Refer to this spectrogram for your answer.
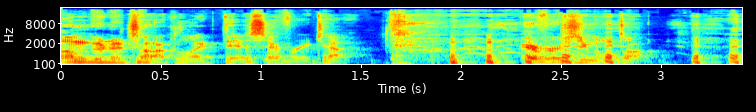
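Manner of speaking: over-the-top put-on fantasy orc voice. A player tells the group how they'll play a half-orc, in a half-orc voice. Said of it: "if I'm going to play a half orc".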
